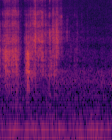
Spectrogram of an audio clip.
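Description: Loose soil rustles and crumbles in a plastic scoop.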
